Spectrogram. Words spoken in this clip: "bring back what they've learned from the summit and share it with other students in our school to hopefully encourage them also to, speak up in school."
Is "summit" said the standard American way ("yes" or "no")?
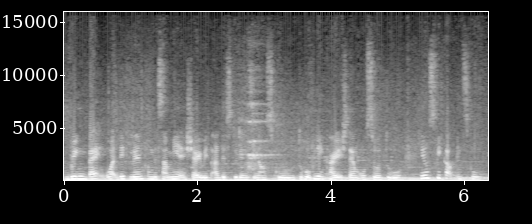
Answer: no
